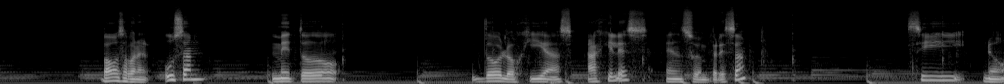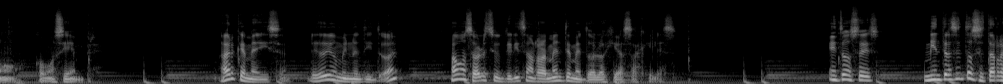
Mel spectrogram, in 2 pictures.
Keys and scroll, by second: 1.0-9.4 typing, 9.4 Tab, 11.2 BackSpace.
